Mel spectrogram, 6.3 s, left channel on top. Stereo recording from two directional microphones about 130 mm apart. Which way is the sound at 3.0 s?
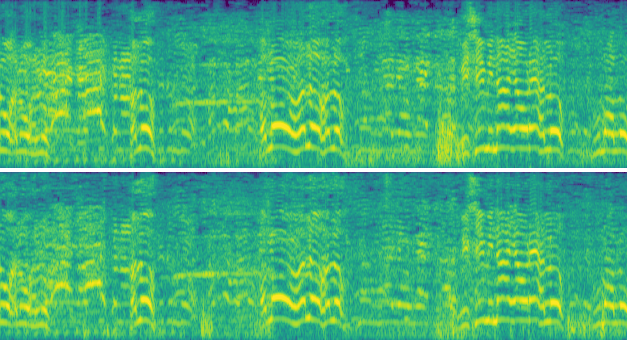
Centre (ahead or behind).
